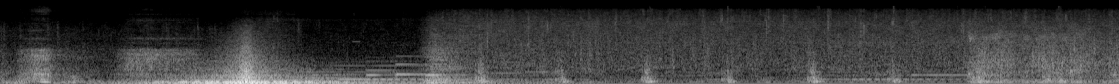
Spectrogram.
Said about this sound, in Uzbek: yomg'ir zo'r yog'yapti-ya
